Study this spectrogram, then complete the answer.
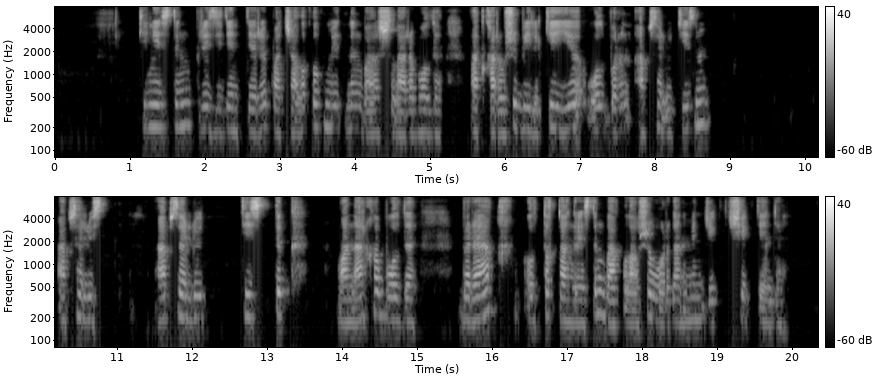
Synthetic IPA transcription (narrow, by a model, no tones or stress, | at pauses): kʲʰe̞ŋe̞st̪ɪŋpre̞zijd̪e̞nt̪ːe̞ɾɪpʰɑt̪ʃɑ̰lˠəqʏkʲɪme̞t̪ɪnɪŋbɑʃəlˠɑɾəbo̞lˠd̪əɑt̪qɑɾuʃəbijlɪkʲːe̞ijewo̞lˠbʊɾən̰psout̪ | apsou | t̪ijst̪ːɪk | mo̞narχobo̞lˠd̪ə | bɪɾɑqʊ̰lˠt̪ːəqkːo̞ŋɡɾe̞st̪ɪŋbɑqəlˠɑ̰wʃəwo̞rɡɑnəme̞nʃe̞k̚t̪e̞ld̪ɪ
